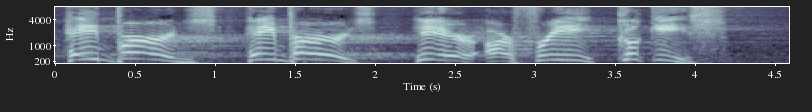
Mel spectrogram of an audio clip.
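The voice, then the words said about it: Loud shouting voice. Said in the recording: “he shouted in a loud voice”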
